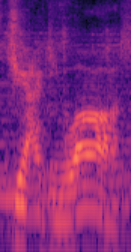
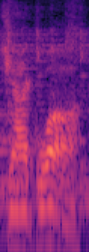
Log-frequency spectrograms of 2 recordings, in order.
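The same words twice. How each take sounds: First: The word is pronounced close to its spelling. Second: The word is pronounced the North American way. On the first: The speaker calls it right. "kind of how it's spelled" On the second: The speaker calls it wrong. "If anyone from North America is watching this"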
